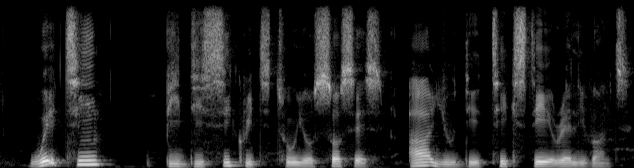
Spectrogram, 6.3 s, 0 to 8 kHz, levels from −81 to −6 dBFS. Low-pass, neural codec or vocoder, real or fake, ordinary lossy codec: none; none; real; none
